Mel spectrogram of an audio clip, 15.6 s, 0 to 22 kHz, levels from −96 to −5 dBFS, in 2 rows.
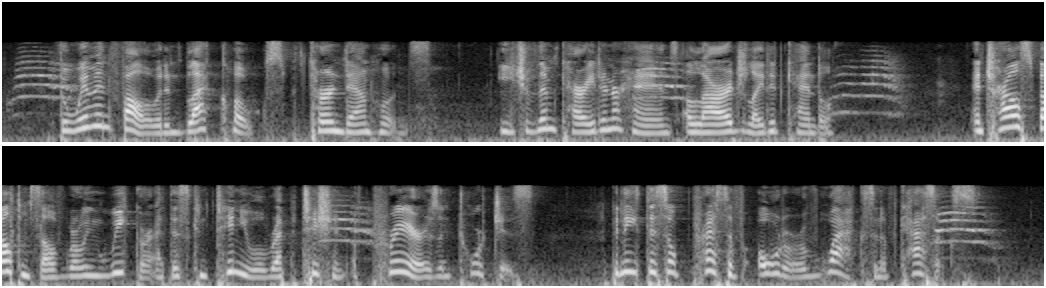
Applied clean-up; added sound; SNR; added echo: none; Meow; 17 dB; none.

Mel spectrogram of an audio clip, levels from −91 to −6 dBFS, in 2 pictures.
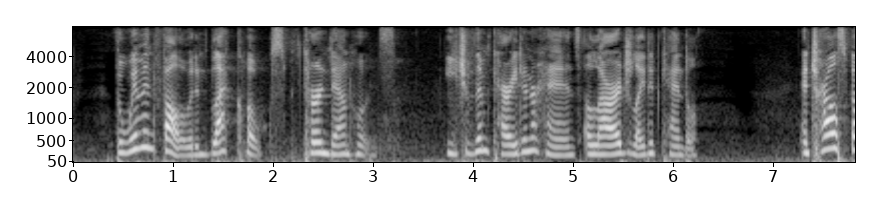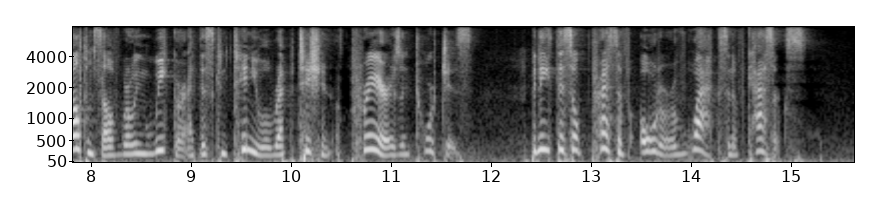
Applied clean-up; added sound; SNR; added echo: neural mask model Resemble Enhance denoiser.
